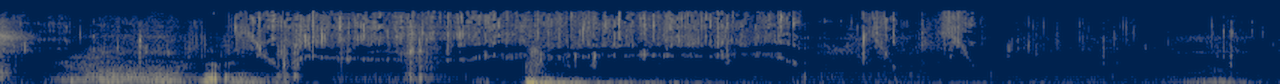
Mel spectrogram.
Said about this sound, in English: Well, I think over the next couple of seconds, you're going to get like some Pop Rock ASMR. I don't know if that's going to get picked up or not. I hope it does, because it's going wild.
